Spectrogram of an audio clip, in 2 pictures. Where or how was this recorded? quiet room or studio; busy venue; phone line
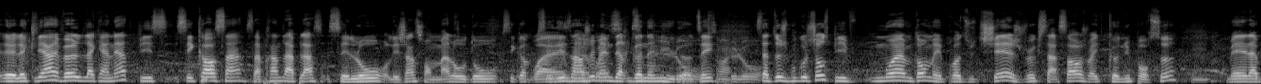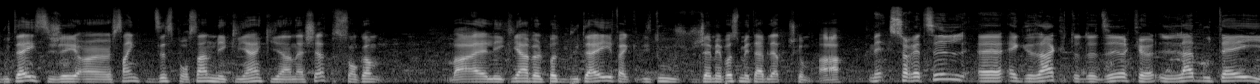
busy venue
